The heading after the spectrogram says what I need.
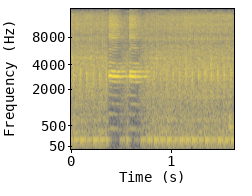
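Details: Honda C200 motorcycle after a 12V conversion, first run: two short, clear horn toots over a steady idle, each bright and even; horn works properly.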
